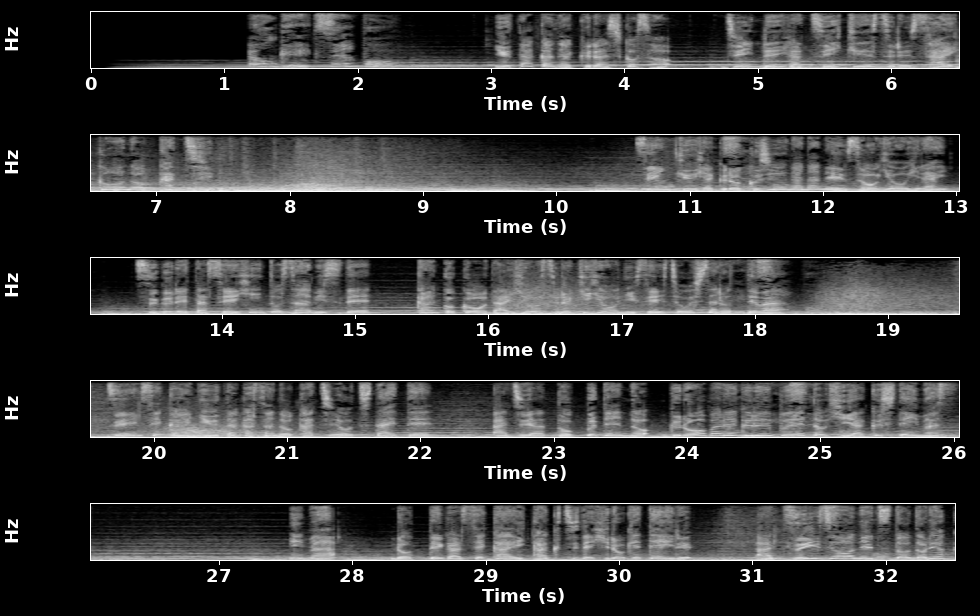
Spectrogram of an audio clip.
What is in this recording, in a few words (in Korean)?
일본 여 기본톤 홍보; 롯데그룹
